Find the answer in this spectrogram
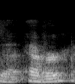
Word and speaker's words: Eivor: Yeah, we're pronounced ever as an energy forever. Everyone makes the same mistake.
